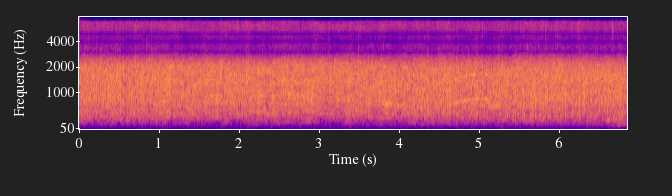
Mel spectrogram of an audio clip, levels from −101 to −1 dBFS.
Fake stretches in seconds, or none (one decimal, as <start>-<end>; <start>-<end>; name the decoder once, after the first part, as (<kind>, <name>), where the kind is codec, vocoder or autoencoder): 1.1-4.1 (codec, SNAC)

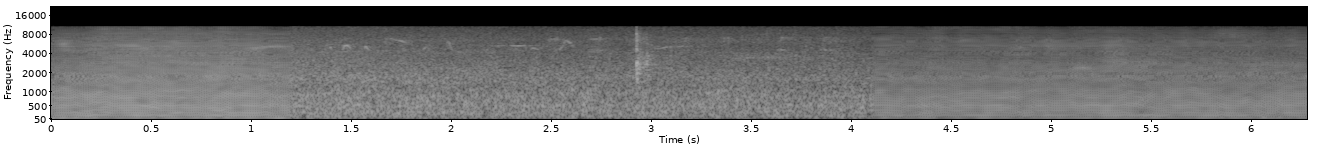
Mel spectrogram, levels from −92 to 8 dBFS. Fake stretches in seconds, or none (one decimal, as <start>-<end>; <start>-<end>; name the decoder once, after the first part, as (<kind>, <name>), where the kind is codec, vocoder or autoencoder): 0.0-1.2 (vocoder, Vocos); 4.1-6.3

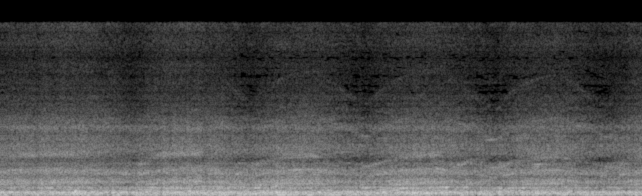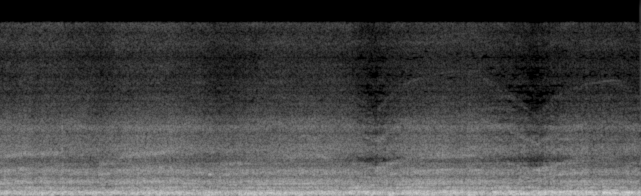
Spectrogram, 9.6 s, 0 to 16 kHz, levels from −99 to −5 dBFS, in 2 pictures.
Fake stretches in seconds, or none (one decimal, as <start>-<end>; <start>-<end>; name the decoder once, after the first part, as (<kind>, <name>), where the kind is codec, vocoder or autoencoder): 0.0-1.7 (autoencoder, DAC-VAE); 4.6-7.5

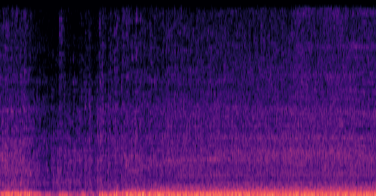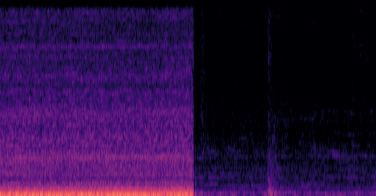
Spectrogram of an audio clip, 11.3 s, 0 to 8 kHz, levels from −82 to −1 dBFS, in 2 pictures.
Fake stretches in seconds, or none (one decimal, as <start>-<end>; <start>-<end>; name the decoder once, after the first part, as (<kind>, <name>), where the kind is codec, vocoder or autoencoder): none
